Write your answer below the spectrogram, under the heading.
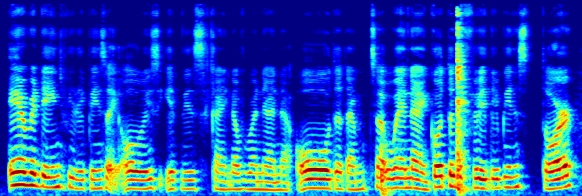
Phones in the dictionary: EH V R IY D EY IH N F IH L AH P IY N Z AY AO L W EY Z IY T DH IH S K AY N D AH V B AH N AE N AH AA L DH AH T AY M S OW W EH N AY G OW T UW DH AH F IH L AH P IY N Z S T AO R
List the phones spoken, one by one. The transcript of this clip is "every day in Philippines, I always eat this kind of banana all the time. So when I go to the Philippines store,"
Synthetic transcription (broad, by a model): EH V R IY D EY IH N F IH L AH P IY N S AY AO L W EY S IY T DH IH S K AY N D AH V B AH N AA N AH AA L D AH T AY M S OW W EH N AY G OW T UW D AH F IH L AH P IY N S T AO R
